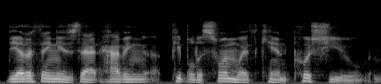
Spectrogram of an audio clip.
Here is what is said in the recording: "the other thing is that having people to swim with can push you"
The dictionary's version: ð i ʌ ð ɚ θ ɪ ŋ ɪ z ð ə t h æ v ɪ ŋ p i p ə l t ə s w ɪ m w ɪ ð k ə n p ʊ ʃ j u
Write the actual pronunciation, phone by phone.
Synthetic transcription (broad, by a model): ð i ʌ ð ɚ θ ɪ ŋ ɪ z ð ə t h æ v ɪ ŋ p i p l t ə s w ɪ m w ɪ ð k ə n p ʊ ʃ j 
